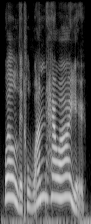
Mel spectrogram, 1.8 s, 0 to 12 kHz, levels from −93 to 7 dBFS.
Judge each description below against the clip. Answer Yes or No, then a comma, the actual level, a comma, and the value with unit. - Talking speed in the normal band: Yes, average, 195 wpm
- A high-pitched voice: Yes, high, 245 Hz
